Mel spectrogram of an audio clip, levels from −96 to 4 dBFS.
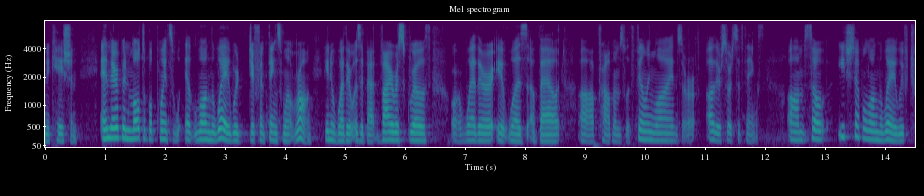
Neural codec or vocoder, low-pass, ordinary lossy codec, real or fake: none; 7.2 kHz; AAC, 48 kbps; real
